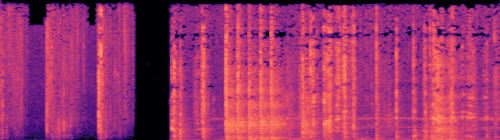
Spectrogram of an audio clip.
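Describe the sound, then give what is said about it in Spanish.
Pots and pans clatter in a busy kitchen, starting with a few separate metallic clanks, then a dense run of clinking and banging dishes and utensils, loud. “¿Es cocinero cocinando gusanos y cerebros?”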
